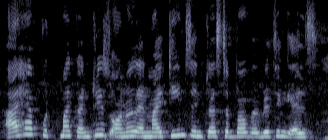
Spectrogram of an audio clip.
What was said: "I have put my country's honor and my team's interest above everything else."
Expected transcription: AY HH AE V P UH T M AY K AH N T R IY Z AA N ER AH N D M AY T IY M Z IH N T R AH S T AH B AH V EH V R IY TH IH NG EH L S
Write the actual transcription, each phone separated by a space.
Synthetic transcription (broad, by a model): AY HH AE V P UH T M AY K AH N T R IY Z AA N ER AH N D M AY T IY M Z IH N T R AH S T AH B AH V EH V R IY T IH NG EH L S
